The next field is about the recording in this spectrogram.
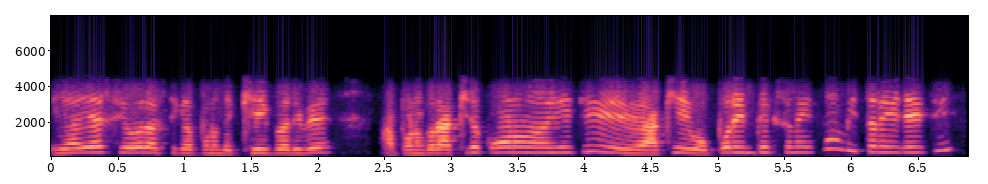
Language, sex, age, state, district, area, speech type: Odia, female, 18-30, Odisha, Bhadrak, rural, conversation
